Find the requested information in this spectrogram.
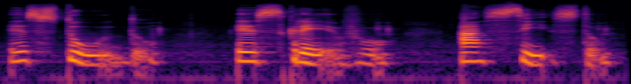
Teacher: All these words, they are stressed in the middle, right? So there is a movement that goes up and then down.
